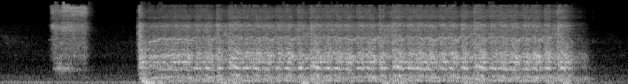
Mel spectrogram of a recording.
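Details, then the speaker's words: Houseboat engine being cranked with starting spray: brief whirr, then the starter cranks steadily for about four seconds but never catches; crank-no-start, with fuel suspected. "He just sprayed it. It's almost trying. Is it? It almost tried."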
